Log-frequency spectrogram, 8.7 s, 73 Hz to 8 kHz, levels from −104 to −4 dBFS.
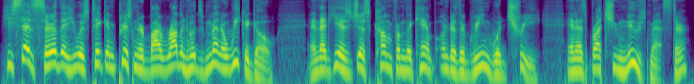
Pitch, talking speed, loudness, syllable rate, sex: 165 Hz, 235 wpm, -19 LUFS, 5.4 syllables/s, male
